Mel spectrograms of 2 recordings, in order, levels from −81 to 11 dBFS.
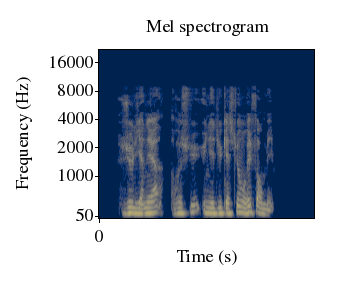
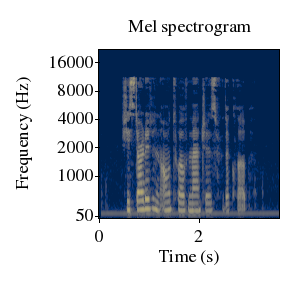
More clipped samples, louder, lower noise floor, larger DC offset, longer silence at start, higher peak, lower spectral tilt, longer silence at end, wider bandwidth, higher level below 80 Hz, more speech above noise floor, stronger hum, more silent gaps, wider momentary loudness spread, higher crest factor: neither; about the same, -22 LUFS vs -21 LUFS; first, under -90 dBFS vs -51 dBFS; neither; about the same, 0.45 s vs 0.45 s; second, -6 dBFS vs -2 dBFS; first, -6.5 dB/octave vs -3 dB/octave; first, 0.85 s vs 0.7 s; second, 9.2 kHz vs 12 kHz; about the same, -56 dBFS vs -60 dBFS; first, over 69 dB vs 29 dB; neither; neither; second, 12 LU vs 17 LU; second, 16 dB vs 22 dB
